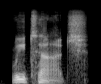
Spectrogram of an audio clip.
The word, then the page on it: retouch: British English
